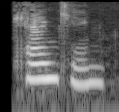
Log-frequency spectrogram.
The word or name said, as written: cranking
